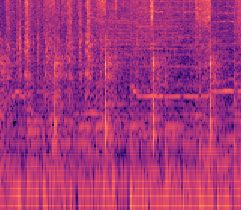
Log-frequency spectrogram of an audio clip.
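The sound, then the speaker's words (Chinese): Knife slicing water chestnuts, heard as a steady series of sharp chopping taps roughly every two-thirds of a second over a continuous tonal background. “咁啊，另外我哋有啲馬蹄點樣切法啊？ 切片咯，”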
